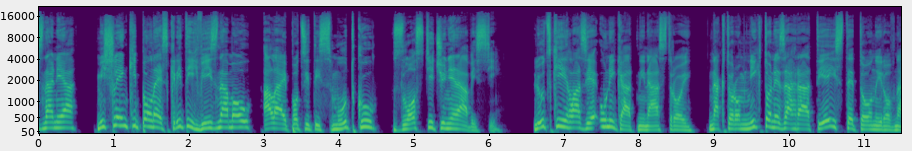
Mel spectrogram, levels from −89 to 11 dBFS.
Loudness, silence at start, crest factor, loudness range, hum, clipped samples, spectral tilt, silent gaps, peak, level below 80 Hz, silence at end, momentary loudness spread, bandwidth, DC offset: -16 LUFS; 0 s; 14 dB; 1 LU; none; under 0.1%; -4.5 dB/octave; 0.58-0.73 s, 4.60-4.69 s, 6.33-6.59 s; -2 dBFS; -44 dBFS; 0 s; 4 LU; 19 kHz; under 0.1%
